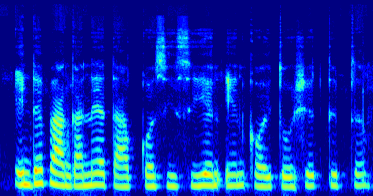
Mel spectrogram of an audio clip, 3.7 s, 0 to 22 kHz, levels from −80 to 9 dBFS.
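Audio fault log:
No audible faults found.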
